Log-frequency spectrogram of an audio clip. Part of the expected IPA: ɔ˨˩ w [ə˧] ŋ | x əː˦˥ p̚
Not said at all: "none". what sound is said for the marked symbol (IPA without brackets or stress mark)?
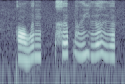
ə˧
